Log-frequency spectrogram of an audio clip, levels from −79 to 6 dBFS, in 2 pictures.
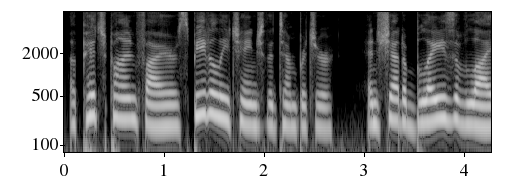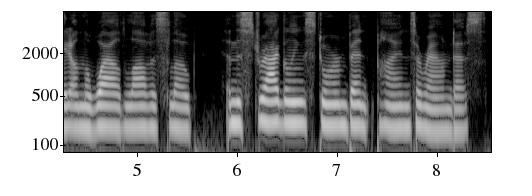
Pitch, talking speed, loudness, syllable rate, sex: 195 Hz, 190 wpm, -18 LUFS, 5.1 syllables/s, female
